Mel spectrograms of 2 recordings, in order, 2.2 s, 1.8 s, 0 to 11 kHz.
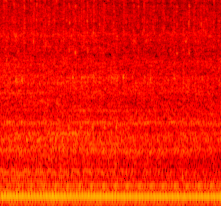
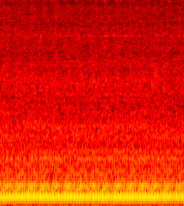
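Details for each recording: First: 2009 Subaru Forester, all-wheel drive, fuel injected, at idle: smooth, even, steady low drone with no knocks or misses. Slight belt squeak is noted and exhaust leaks are suspected underneath. Finding: normal idle. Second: 2009 Subaru Forester, fuel injected, at low idle: smooth idle with a soft, steady puffing pulse riding on it; exhaust leak somewhere underneath.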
